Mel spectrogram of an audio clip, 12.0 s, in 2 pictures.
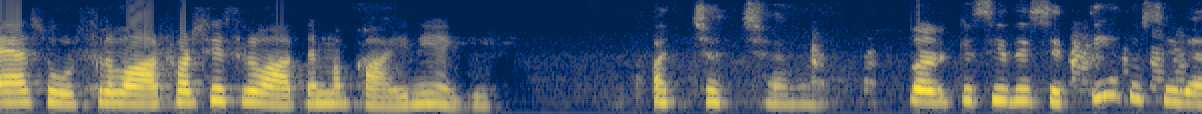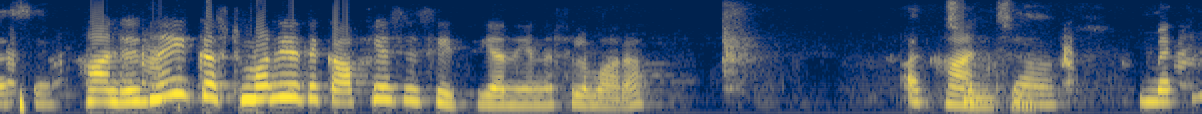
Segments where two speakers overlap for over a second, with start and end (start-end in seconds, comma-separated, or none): none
